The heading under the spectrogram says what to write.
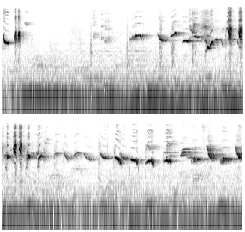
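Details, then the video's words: Greater green leafbird singing at night in gacor manner: after a quiet start, a long lively chain of chattering chips and slurred whistles builds and continues steadily, over a constant low hum. "burung cucak ijo bunyi tengah MALAM GACOR"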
